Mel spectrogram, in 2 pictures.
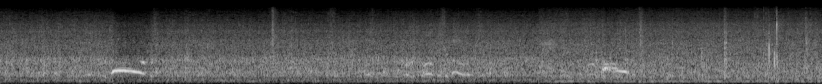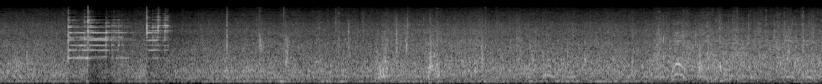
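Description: Shallow rocky stream and small waterfall running steadily, with a few short high sounds over the flow and a brief buzzy sound about nine seconds in.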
